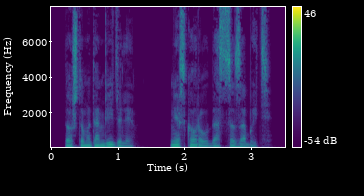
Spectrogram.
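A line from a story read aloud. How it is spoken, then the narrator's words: Plain answer. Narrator (Russian): ответил я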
